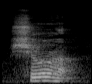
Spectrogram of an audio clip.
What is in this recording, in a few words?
birth, chamacoco; nacimiento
